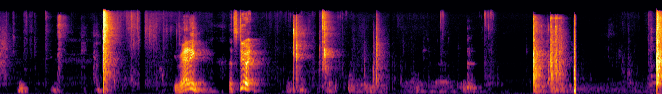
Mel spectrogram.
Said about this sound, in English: we're going to shotgun a Red Bull. Let's do this, baby. Cheers, baby.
